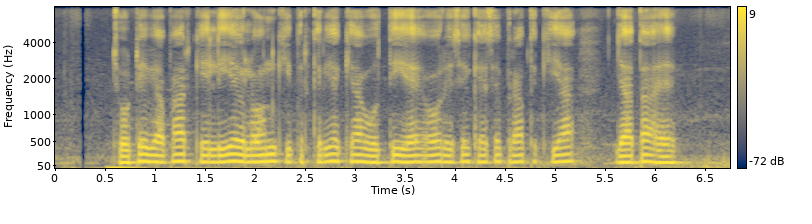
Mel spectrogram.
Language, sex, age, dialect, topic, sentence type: Hindi, male, 18-24, Marwari Dhudhari, banking, question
